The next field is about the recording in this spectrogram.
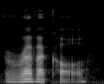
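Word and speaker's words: Revachol: his feet he pronounces rivercon with a hard k unlike other people you said rev a call i like to pronounce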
